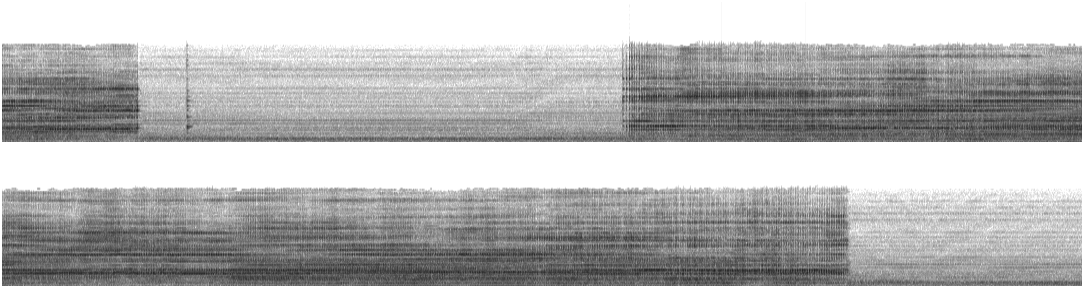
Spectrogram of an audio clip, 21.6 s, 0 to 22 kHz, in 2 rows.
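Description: A 6-inch bench grinder's wheel grinding the steel edge of a lawn mower blade to sharpen it, in two loud spells: a short one at the start and a long one from about six seconds in until near the end. In between and afterwards the grinder runs freely with a steady hum.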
